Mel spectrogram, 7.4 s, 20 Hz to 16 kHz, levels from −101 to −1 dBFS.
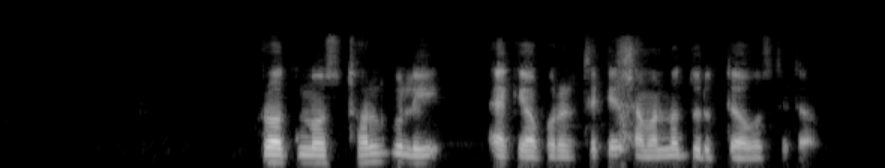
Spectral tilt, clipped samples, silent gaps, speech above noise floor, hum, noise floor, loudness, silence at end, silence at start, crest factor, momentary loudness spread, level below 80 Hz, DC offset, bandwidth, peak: -3.5 dB/octave; under 0.1%; none; over 55 dB; none; under -90 dBFS; -36 LUFS; 0.6 s; 2.2 s; 24 dB; 16 LU; -82 dBFS; under 0.1%; 7.6 kHz; -14 dBFS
